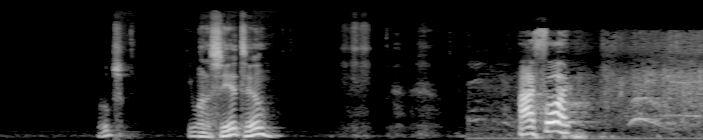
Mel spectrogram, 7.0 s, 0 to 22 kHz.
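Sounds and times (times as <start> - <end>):
speech: 1.0 - 2.8, 5.2 - 5.9
crowd clapping steadily and loudly: 5.6 - 7.0
person whooping: 6.3 - 7.0.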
